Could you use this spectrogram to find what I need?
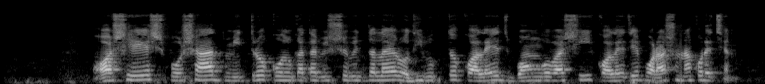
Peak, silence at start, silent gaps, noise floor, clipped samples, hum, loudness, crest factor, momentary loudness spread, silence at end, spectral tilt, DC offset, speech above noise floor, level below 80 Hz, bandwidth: -4 dBFS; 0.95 s; none; -56 dBFS; under 0.1%; none; -24 LUFS; 20 dB; 12 LU; 0.3 s; -3.5 dB/octave; under 0.1%; 31 dB; -56 dBFS; 11.5 kHz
